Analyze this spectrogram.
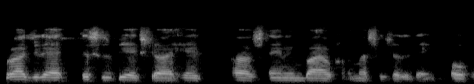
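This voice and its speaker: A man's voice: on the low side, fairly even intonation, fairly quick, dry recording. A man calling in to a radio net for a check-in, heard over a two-way radio link and using terse radio procedure speech. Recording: dry lo-fi radio audio.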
